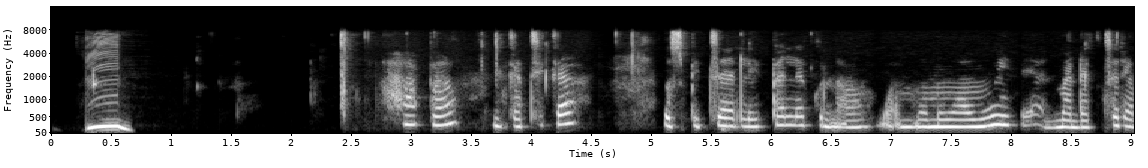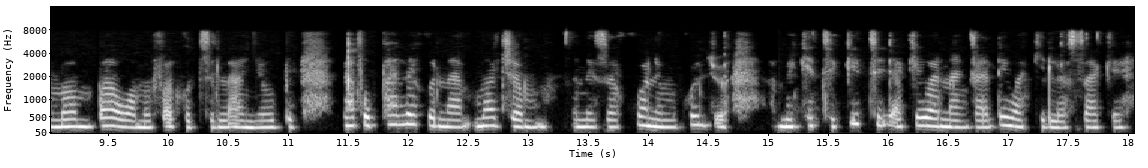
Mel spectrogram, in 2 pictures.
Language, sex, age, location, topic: Swahili, female, 18-24, Nakuru, health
